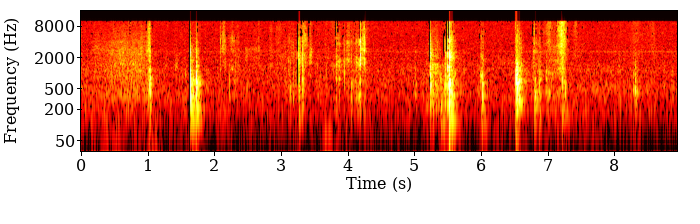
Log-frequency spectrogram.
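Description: Handling noise as a white cardboard box and a small handheld device are moved and set down on a table: a soft rustle at first, then a string of irregular sharp knocks and clicks.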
